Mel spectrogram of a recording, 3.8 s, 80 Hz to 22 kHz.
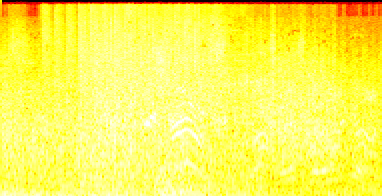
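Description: A rocket artillery barrage from a Walking Stuka in Company of Heroes 2, a dense, continuous rumble of rapid blasts and crackling impacts, loud and sustained throughout, with faint whistling streaks over it and a voice talking underneath.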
